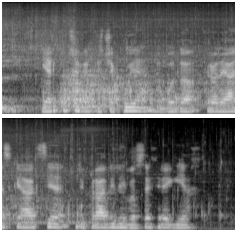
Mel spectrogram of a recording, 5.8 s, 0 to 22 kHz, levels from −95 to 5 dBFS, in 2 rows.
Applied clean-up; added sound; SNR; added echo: none; Toilet flush; 6 dB; none.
